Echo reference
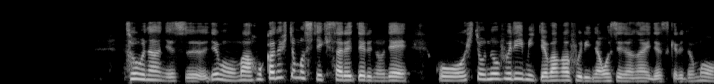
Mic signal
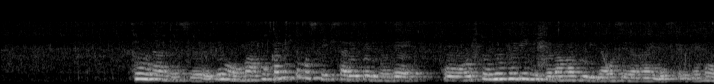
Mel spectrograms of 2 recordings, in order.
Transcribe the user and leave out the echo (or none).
none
